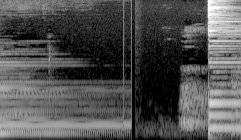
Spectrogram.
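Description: Strummed acoustic guitar music: a chord rings and fades away, cuts off abruptly partway through, and the music starts again near the end.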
